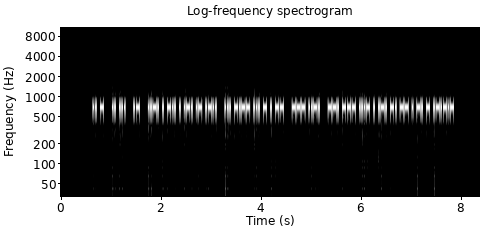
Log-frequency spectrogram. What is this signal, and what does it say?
Morse code, heard as a keyed tone, about 50 wpm, 700 Hz. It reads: IT IS A FEDERAL SYSTEM OF GOVERNMENT.
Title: Sentences from Top 1000 Words - Review Part 5 - 50wpm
